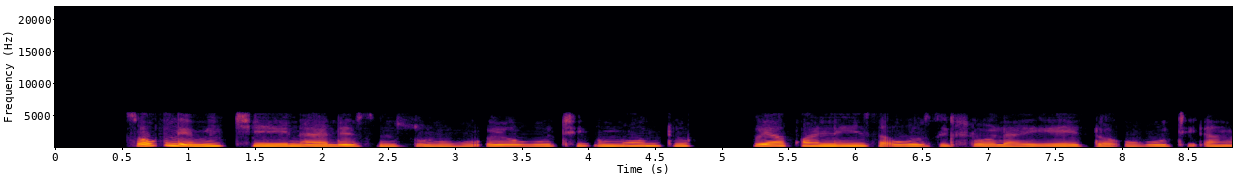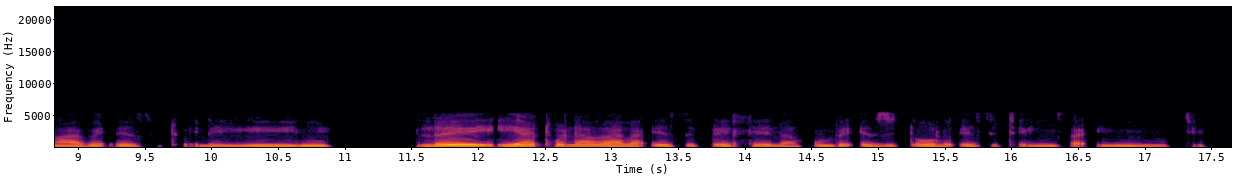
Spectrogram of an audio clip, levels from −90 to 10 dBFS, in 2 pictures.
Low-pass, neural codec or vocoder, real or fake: 5.4 kHz; codec, 24 kHz, 6 kbps, HILCodec; fake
